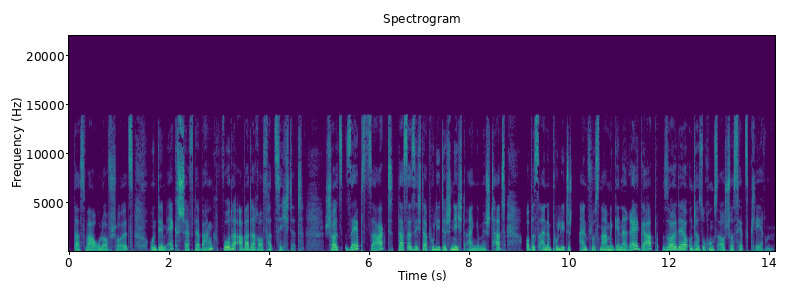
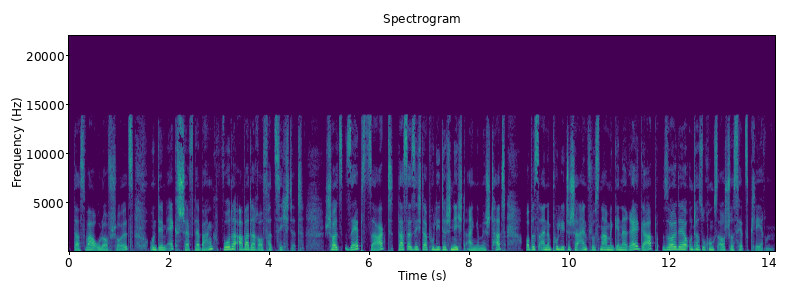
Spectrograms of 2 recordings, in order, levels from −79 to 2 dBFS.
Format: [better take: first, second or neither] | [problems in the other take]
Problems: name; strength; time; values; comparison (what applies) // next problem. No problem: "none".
second | audio cutting out; at 10 s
